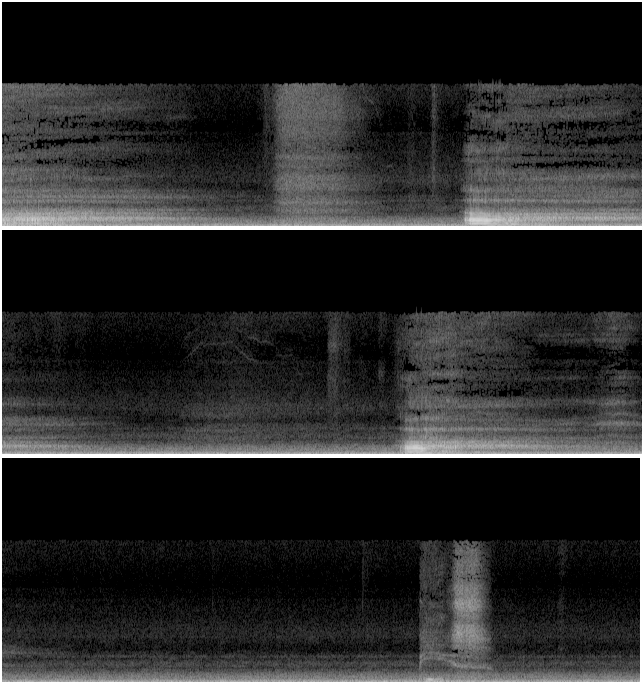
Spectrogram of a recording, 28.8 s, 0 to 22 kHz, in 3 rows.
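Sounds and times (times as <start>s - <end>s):
deep slow breaths during a guided group relaxation: 0.0s - 21.2s
quiet hum: 0.0s - 28.7s.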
